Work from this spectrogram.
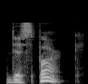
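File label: "dispark", English, British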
